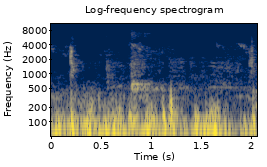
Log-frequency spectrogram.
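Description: Low rumble of wind on the phone microphone, with a few soft footsteps on dirt.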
